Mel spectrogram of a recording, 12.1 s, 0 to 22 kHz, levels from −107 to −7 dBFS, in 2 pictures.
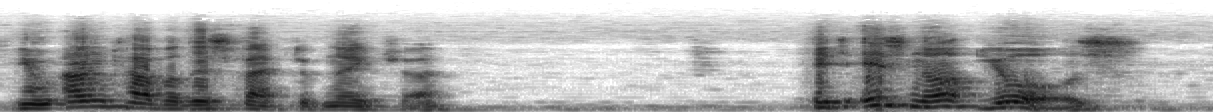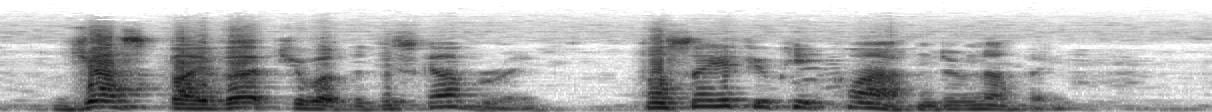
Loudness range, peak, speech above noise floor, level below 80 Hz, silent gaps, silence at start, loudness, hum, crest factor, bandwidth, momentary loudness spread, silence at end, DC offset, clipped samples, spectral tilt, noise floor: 6 LU; -2 dBFS; 36 dB; -62 dBFS; none; 0.05 s; -19 LUFS; none; 18 dB; 10 kHz; 15 LU; 0.75 s; under 0.1%; under 0.1%; -5 dB/octave; -56 dBFS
